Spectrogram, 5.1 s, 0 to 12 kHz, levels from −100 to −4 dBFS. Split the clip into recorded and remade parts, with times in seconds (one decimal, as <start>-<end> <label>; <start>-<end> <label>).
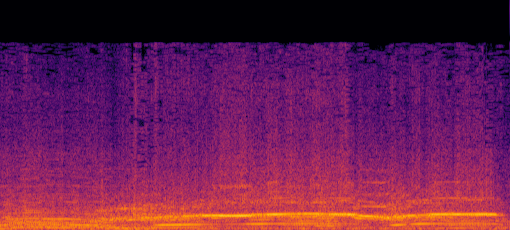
0.0-5.1 recorded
